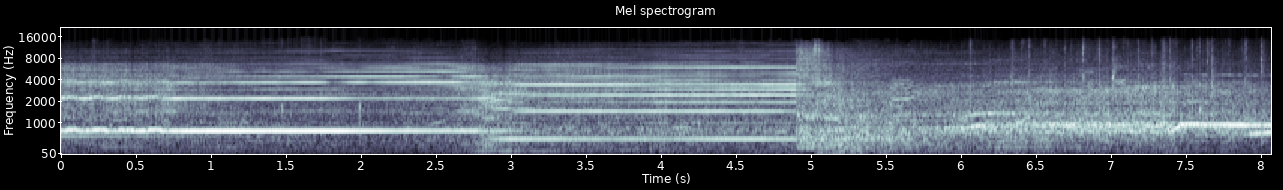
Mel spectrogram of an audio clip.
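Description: Live rock band holding a sustained final chord, which shifts to a second held chord about three seconds in. About five seconds in the music breaks off and a large crowd cheers.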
